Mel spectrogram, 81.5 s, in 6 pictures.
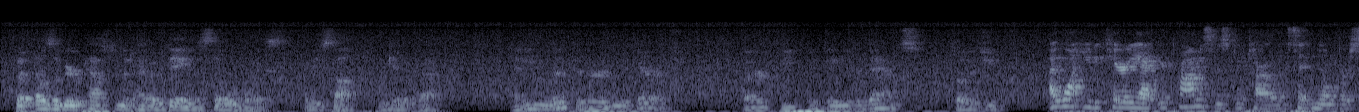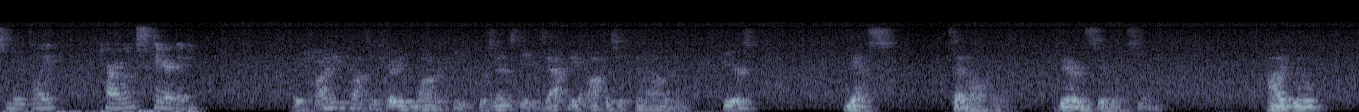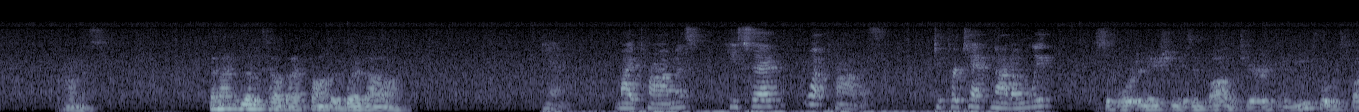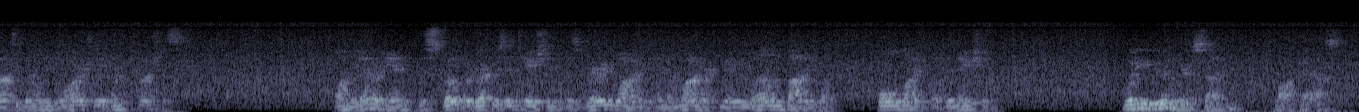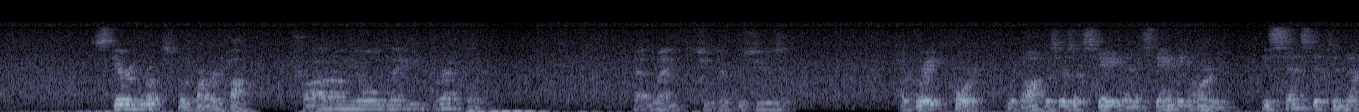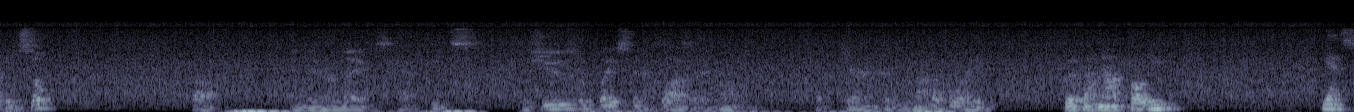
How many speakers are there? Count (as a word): five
